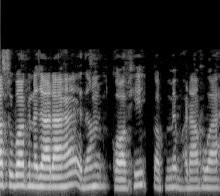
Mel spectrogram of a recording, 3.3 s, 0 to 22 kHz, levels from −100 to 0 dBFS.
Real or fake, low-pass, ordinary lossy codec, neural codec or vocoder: fake; none; none; codec, 16 kHz, 16 kbps, FreqCodec, larger model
